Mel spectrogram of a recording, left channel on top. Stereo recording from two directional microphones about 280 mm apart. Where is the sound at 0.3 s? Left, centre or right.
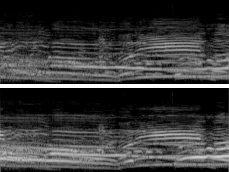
Centre.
